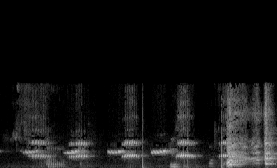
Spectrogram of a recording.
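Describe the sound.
A voice imitates cricket chirps with the mouth, making a string of short, bright, squeaky chirps in irregular bursts, fairly loud, with no talking.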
